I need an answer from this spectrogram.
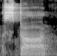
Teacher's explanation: अब स्टार में आर से पहले ए आ रहा है, तो यहाँ पे स्टार जो है ना वो आर जो है वो बहुत हल्का सा प्रोनाउंस होगा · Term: R controlled vowels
